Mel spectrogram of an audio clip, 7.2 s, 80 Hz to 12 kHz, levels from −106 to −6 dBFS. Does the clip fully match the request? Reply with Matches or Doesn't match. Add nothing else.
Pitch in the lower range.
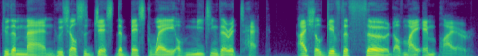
Matches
